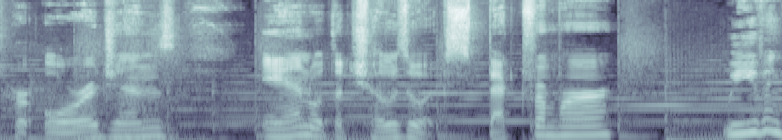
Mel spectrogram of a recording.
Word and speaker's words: Chozo: some hints about the chozo or or is it Kozo I always pronounced it with a K like Chasm I don't know why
